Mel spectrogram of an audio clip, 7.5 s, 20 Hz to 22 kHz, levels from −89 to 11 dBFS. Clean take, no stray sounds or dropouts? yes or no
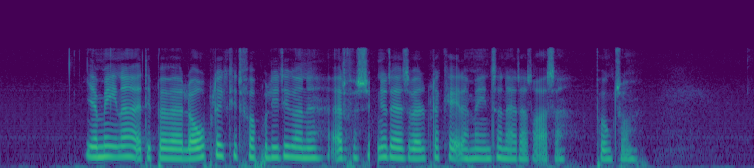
no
